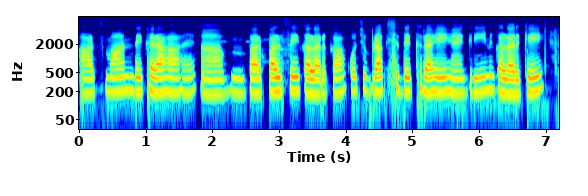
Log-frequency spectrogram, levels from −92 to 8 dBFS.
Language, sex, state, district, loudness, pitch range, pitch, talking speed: Hindi, female, Chhattisgarh, Jashpur, -26 LUFS, 185-205 Hz, 195 Hz, 140 wpm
